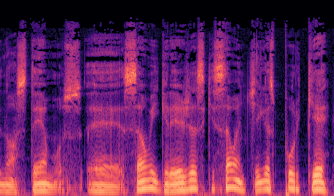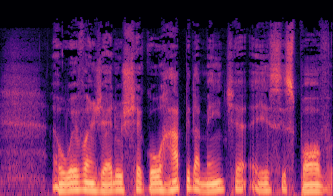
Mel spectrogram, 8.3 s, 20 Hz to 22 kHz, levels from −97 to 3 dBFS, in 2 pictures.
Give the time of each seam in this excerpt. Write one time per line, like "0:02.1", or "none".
none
